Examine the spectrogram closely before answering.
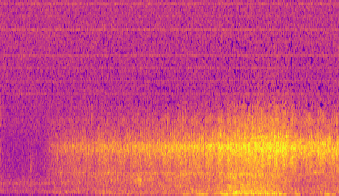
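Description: A car engine runs and grows louder.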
